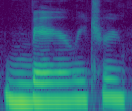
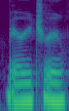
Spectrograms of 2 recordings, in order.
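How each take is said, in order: First: Slow, knowing "Very true."; slow emphatic repeat; drawn-out agreement. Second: Said in the usual way. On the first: Shown as a demonstration. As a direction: stretch it out like a verdict.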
